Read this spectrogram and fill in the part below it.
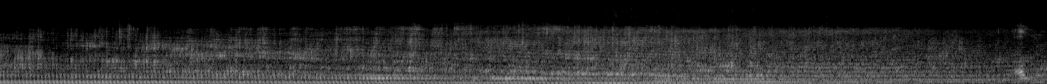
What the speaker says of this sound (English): That looked like one of them life flight helicopters there.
